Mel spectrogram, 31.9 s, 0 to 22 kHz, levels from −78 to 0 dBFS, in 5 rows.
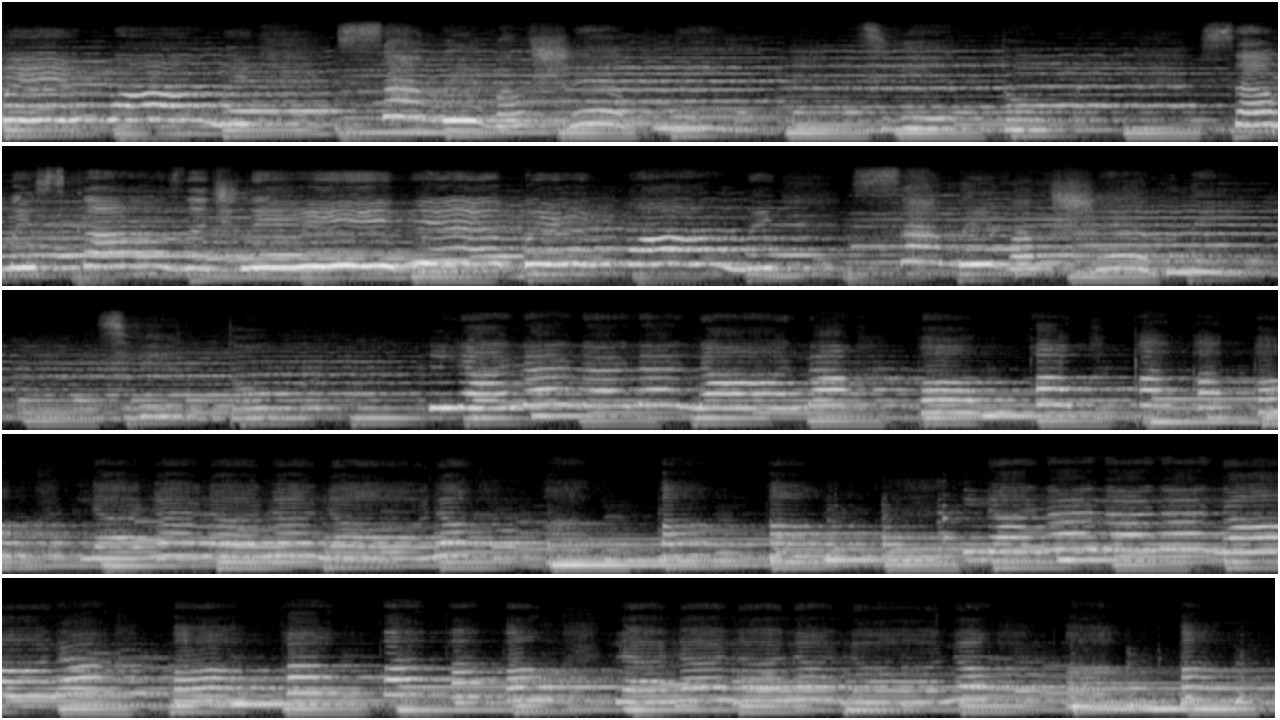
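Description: Compressed frames skipped at 10.57 s: whole encoded frames never reach the output, so the audio leaps forward by roughly a tenth of a second.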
